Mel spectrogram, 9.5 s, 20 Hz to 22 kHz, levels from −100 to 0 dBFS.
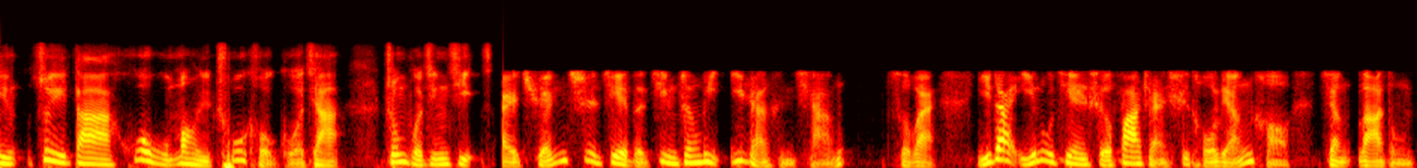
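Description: It's a speech clip carried over HD Voice, where the AMR wideband codec sounds pretty clean at first. At 3.25 s there's a handover gap: the call jumps networks and the audio drops out completely for about 100 ms. From 3.35 s to the end comes a fallback to narrowband. Nothing above 4 kHz survives, so it turns dull and a bit rough, which fits a drop to AMR-NB at around 7.4 kbit/s.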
